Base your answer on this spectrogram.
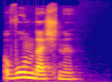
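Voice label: "вундасьны", Komi, female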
